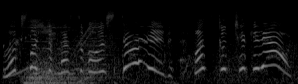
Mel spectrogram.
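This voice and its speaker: Very high, squeaky tiny fairy. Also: female voice, brisk, noisy background. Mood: excited. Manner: squeaky, excitable, childlike. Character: tiny floating childlike female fairy companion, squeaky, greedy, skeptical. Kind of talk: video game voice acting.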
